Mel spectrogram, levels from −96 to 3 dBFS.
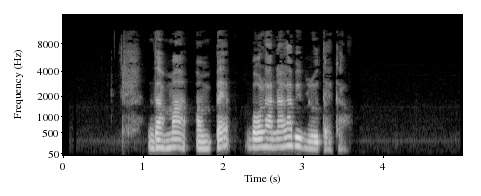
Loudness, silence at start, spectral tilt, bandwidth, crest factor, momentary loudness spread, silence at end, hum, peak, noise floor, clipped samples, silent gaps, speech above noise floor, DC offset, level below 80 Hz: -21 LUFS; 0.75 s; -6.5 dB/octave; 11.5 kHz; 22 dB; 19 LU; 1.45 s; none; -2 dBFS; -70 dBFS; under 0.1%; none; 50 dB; under 0.1%; -72 dBFS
